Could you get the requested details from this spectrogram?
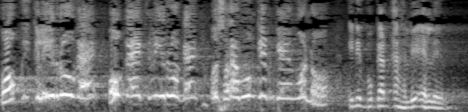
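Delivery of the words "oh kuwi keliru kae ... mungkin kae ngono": high, loud, scoffing know-it-all tone. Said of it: "Jangan ngomong".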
